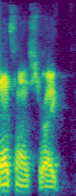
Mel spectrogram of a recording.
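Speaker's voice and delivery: muttered under the breath. Retelling a player's remark after a called strike: imitating a mutter under the breath. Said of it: "Under my breath".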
